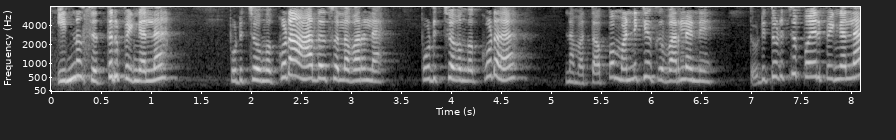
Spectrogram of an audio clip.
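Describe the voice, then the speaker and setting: A woman's voice: very high-pitched, normal speed, a bit bright. An actress playing a remorseful young wife and college student, speaking tearfully with her voice breaking into shaky laughs. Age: young adult. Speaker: young wife in a drama series. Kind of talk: emotional drama acting.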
